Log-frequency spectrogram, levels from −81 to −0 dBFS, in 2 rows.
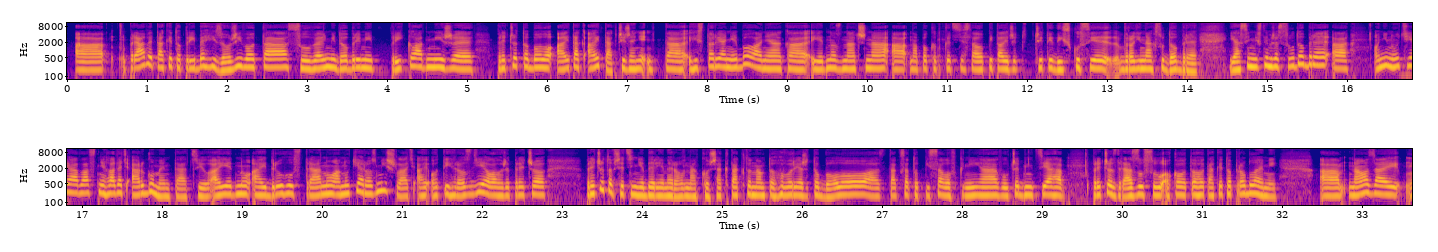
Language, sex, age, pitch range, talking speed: Slovak, female, 20-39, 180-210 Hz, 170 wpm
